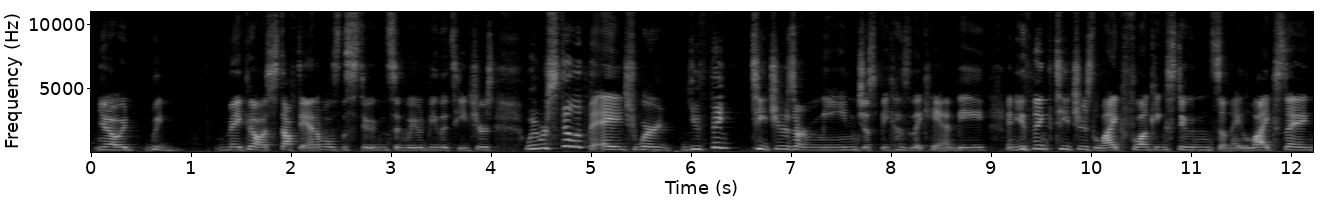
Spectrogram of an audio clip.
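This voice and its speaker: A woman's voice: mid-range voice, bright, forceful tone. A woman in her thirties chatting casually about childhood keepsakes, rambling with lots of fillers and restarts, recorded on a phone in a home basement. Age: 30s. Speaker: vlogger. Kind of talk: casual nostalgic show-and-tell.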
